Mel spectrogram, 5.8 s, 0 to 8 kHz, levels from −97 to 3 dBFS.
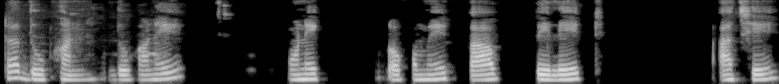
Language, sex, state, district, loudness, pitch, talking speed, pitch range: Bengali, female, West Bengal, Dakshin Dinajpur, -19 LUFS, 180 Hz, 80 wpm, 175-205 Hz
